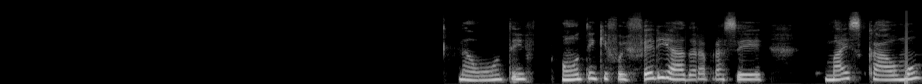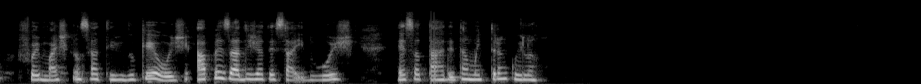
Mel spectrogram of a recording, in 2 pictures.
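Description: At 6.86–7.23 s and again at 12.11–12.45 s, the level falls abruptly by about 6 dB and then snaps back, likely one channel dropping out. The drop is a clean step rather than a fade. At 9.05–9.07 s and 13.53–13.57 s, chunks play out of order: 10 ms pieces arrive one and then three chunks late. This causes jumbled moments, but no audio is missing.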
